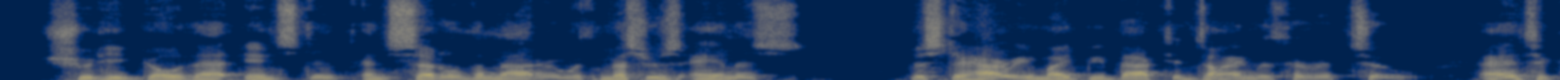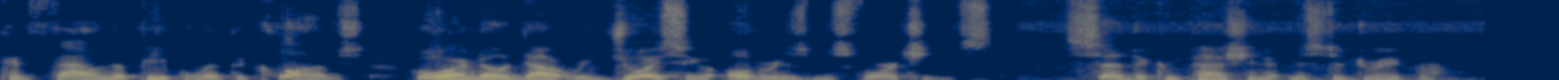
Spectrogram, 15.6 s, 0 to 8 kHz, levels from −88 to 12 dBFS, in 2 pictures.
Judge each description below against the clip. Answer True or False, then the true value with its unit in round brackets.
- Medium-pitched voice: True (145 Hz)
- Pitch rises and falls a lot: True (9.0 semitones)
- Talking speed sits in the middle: True (170 wpm)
